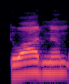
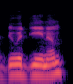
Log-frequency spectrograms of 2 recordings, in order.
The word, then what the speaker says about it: duodenum: is the proximal part duodenum or duodenum both are acceptable ways of defin of pronouncing it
